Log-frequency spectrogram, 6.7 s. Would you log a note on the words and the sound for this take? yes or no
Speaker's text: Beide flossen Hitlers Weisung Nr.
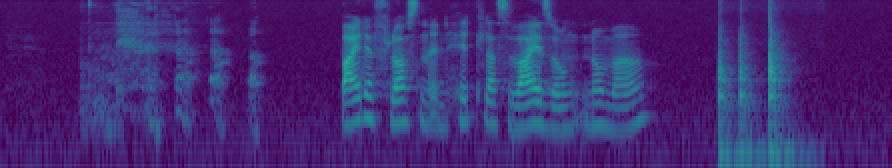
yes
